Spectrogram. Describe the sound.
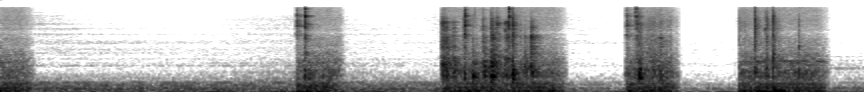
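Keyboard typing as a slash raid command is entered in a chat, in several separate bursts of quick, light key clicks with pauses between them, over a quiet background hum.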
